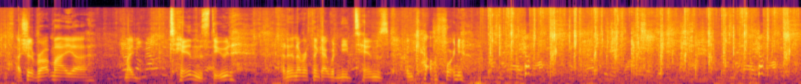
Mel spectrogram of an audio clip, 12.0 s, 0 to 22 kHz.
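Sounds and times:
footsteps on icy snow: 0:00.0 - 0:12.0.

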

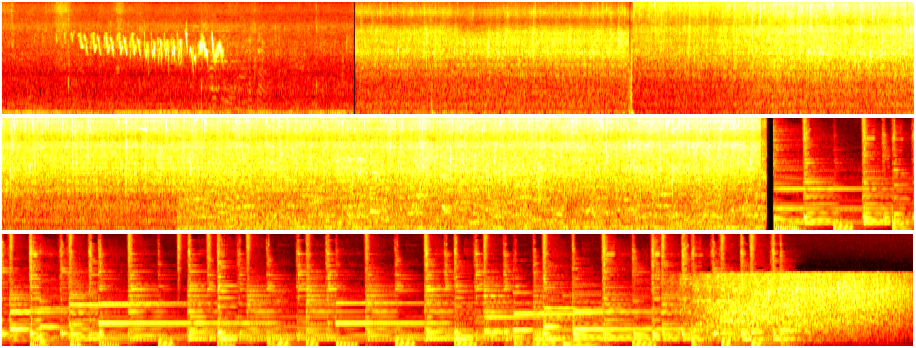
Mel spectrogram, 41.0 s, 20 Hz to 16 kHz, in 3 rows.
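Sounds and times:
open-air ambient noise: 0:00.0 - 0:25.2
broth bubbling and sizzling: 0:05.3 - 0:25.2
restaurant chatter: 0:16.3 - 0:25.2
background music: 0:25.3 - 0:39.3.

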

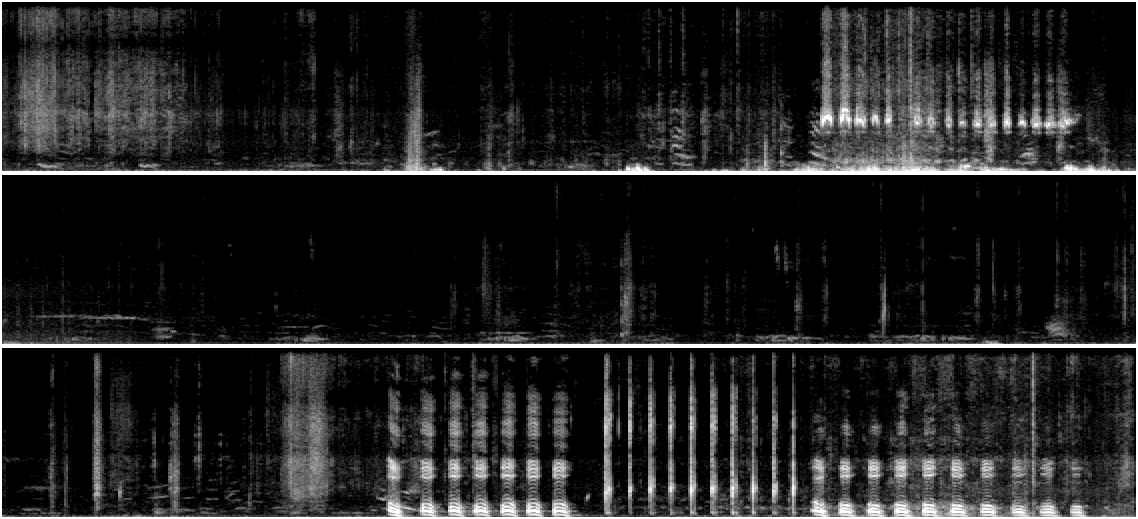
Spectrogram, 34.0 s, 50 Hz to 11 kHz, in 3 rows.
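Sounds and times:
pigeons cooing: 0:00.0 - 0:02.0, 0:02.6 - 0:06.3, 0:08.1 - 0:13.1, 0:16.1 - 0:21.4, 0:26.5 - 0:34.0.

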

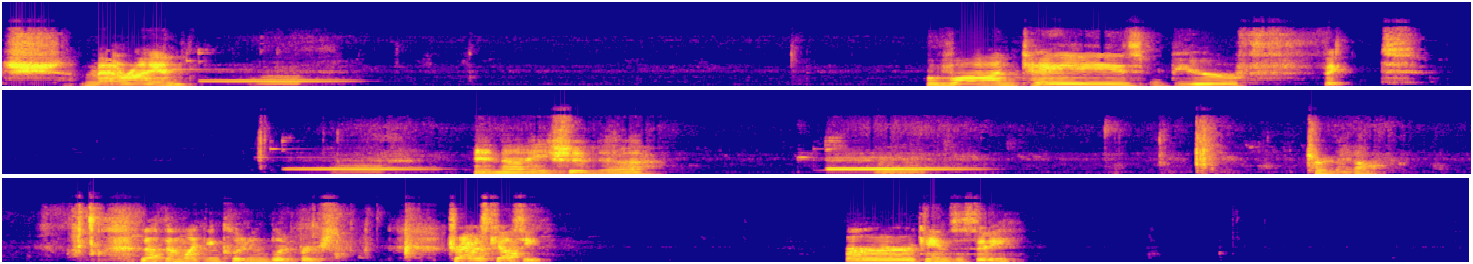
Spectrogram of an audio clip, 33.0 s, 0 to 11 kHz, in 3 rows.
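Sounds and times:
phone notification chime: 0:01.5 - 0:02.7, 0:13.2 - 0:14.4, 0:17.2 - 0:18.4.

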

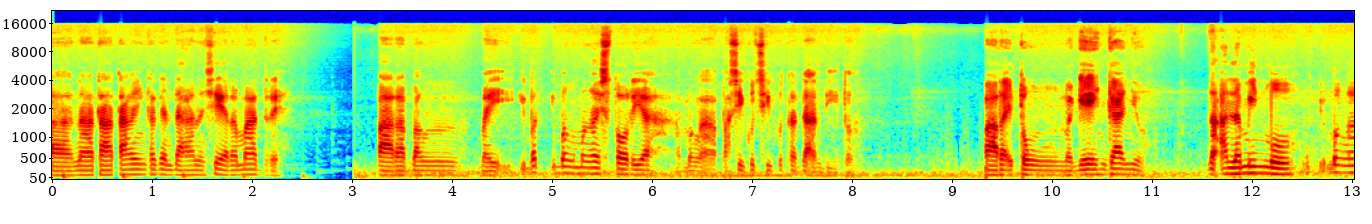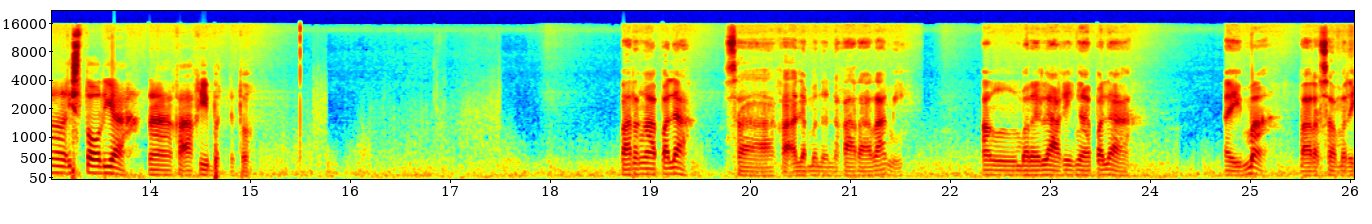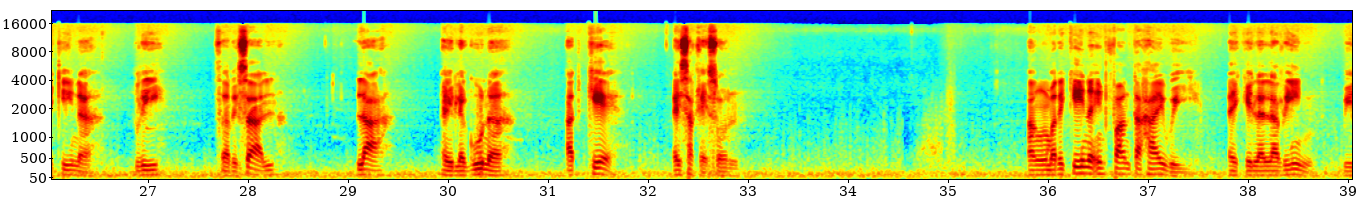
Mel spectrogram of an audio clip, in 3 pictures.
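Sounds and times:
wind rumbling on microphone: 0:03.0 - 0:39.0.

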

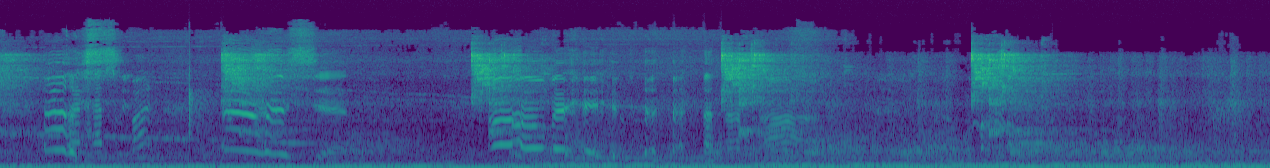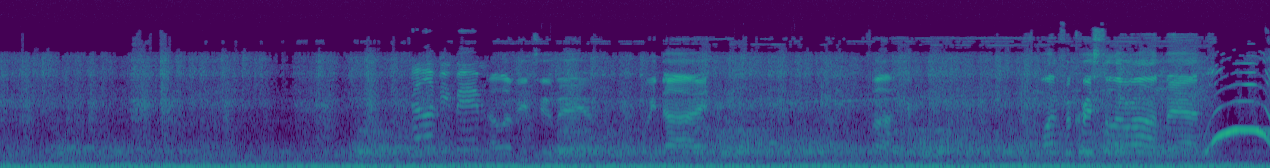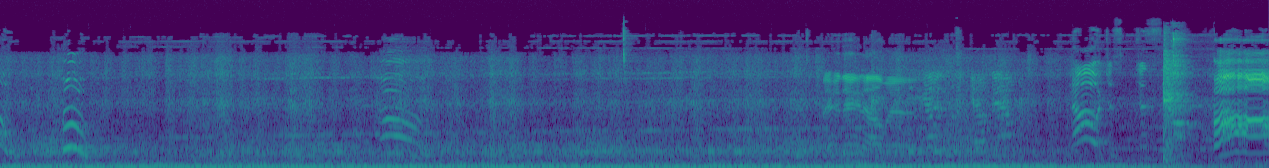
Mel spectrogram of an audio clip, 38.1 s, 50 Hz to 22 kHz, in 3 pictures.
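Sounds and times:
steady low rumble: 0:00.0 - 0:38.0.

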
